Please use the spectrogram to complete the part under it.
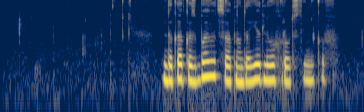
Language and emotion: Russian, neutral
